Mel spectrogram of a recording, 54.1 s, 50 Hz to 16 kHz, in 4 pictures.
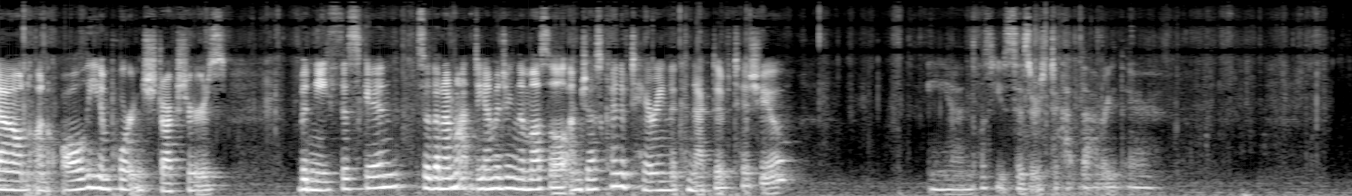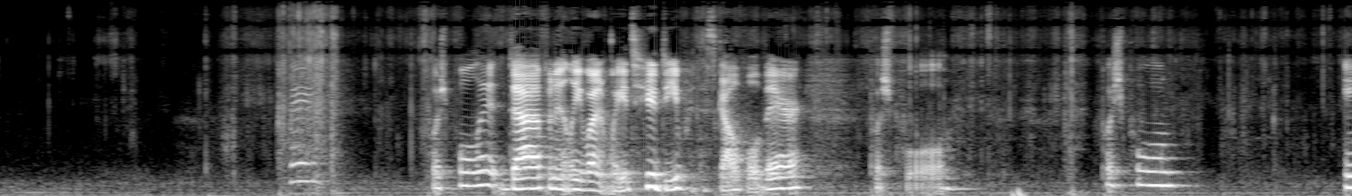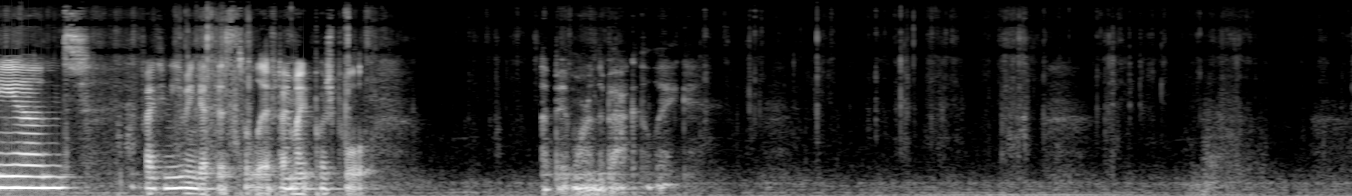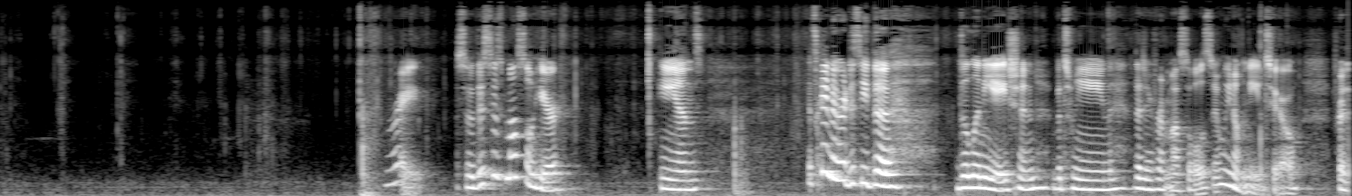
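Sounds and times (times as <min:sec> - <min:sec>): soft rustles: 0:00.0 - 0:54.0.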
